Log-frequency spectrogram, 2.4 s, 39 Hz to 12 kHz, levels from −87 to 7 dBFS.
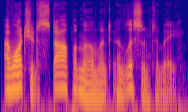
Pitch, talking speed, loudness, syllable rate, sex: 105 Hz, 280 wpm, -20 LUFS, 6.2 syllables/s, male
